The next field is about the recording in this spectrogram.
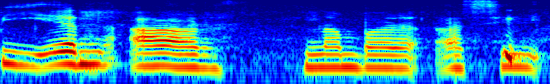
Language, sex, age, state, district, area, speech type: Manipuri, female, 45-60, Manipur, Kangpokpi, urban, read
